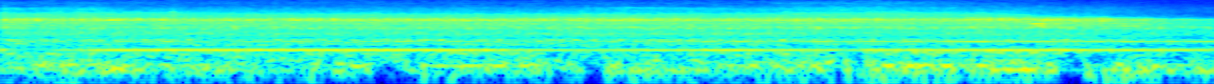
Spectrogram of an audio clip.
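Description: Electric motor and exposed gear train of a three-roll plate bending machine running steadily as its rollers curve a steel strip: a constant hum with a faint high whine over a low rumble.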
